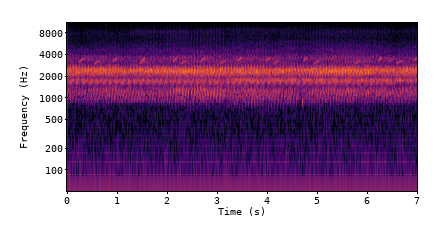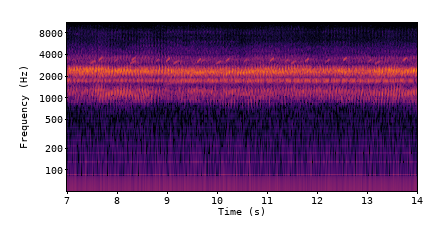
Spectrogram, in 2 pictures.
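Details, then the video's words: Steady frog chorus, a constant layered trill from numerous frogs, dotted with brief repeated chirps throughout. "Backwater Chorus, & Frog Chorus"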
